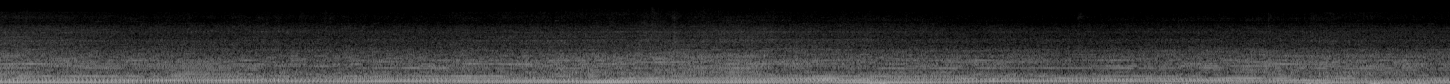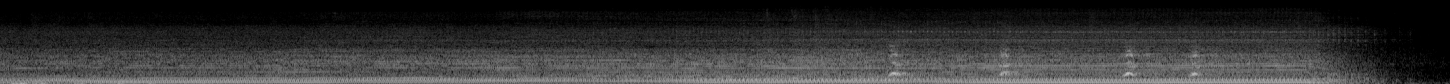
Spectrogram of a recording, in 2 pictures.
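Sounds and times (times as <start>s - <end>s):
lawn mower engine running: 0.0s - 28.7s
dog barking: 23.4s - 23.7s, 24.5s - 24.8s, 25.7s - 26.7s.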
